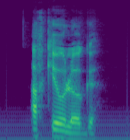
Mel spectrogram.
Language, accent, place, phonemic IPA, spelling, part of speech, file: French, France, Lyon, /aʁ.ke.ɔ.lɔɡ/, archéologues, noun, LL-Q150 (fra)-archéologues.wav
- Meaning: plural of archéologue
